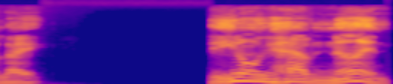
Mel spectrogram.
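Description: Recorded very cleanly against a silent background, a man of medium pitch speaks with an American accent at a fairly slow pace. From Florida, Miami. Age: 30s. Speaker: music producer. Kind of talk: casual chat.

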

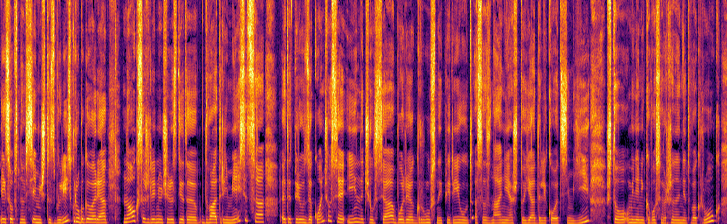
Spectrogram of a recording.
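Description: An unremarkable speaking voice moves at a moderate pace with ordinary pitch variation and very even loudness, captured in a very clean recording with a silent background. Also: woman, fairly high pitch for a woman. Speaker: podcast host, student. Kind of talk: casual chat.

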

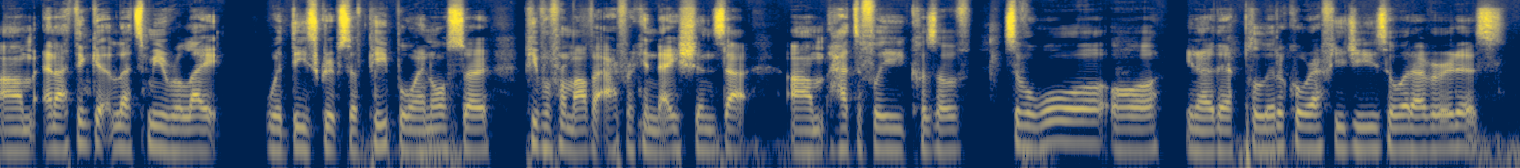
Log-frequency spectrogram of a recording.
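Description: A man with an Australian accent talks at a fairly quick pace in a medium pitch. His intonation is monotone and flat, and his loudness stays very even. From Australia (Queensland, Melbourne). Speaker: youth organization leader. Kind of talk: interview. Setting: outdoor live broadcast. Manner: hesitant with many fillers.

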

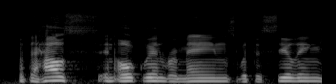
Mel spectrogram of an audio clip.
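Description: With an American accent, a man speaks at a fairly slow pace with a fairly high pitch and monotone, flat intonation, in a dry, close sound with no echo and a very clean recording with a silent background. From US West Coast. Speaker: poet. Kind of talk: poetry reading. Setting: outdoors, stage with audience. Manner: loud.

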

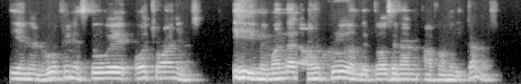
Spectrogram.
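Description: A man's somewhat breathy voice carries a dark, mellow tone, sitting fairly high in pitch with fairly even intonation. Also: fairly slow pace. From Colombia, Cali. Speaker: painting company owner. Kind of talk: interview.

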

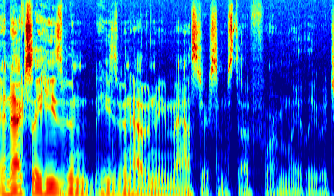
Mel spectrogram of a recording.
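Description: This man's voice is very deep and low, with vocal fry. He has an American accent and talks at a fairly quick pace. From Illinois, US Midwest. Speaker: recording engineer and musician. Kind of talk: casual interview. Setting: home studio.

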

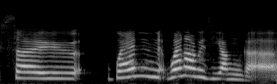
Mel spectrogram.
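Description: Speaking at a very slow pace, a woman talks in a southern English accent. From Bromley, outside London, England. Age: 30s. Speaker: estate agency managing director. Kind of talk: interview. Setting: studio.

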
